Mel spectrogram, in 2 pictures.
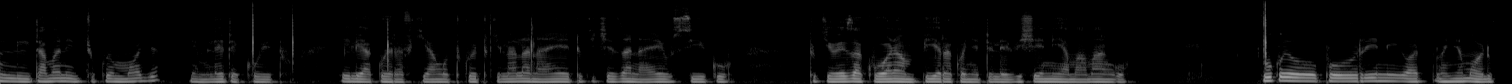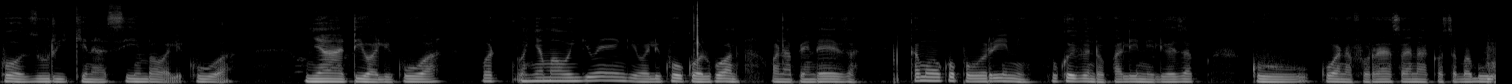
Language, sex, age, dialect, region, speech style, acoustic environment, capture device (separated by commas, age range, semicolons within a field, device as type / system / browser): Swahili, male, 18-24, Kenya - Nairobi Sheng-influenced, Kenya, excited; focused, nature, desktop / Windows / Chrome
